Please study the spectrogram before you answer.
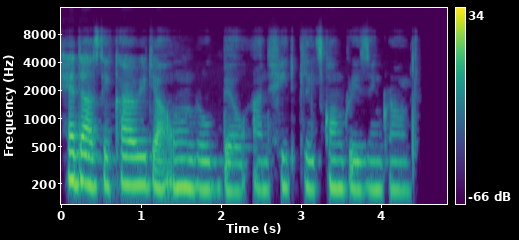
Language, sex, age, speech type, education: Nigerian Pidgin, female, 15-29, spontaneous, tertiary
